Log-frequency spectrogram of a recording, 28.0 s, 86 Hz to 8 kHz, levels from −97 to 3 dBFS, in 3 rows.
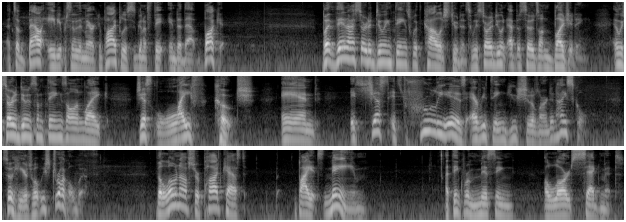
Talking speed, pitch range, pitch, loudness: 160 wpm, 105-160 Hz, 125 Hz, -29 LUFS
